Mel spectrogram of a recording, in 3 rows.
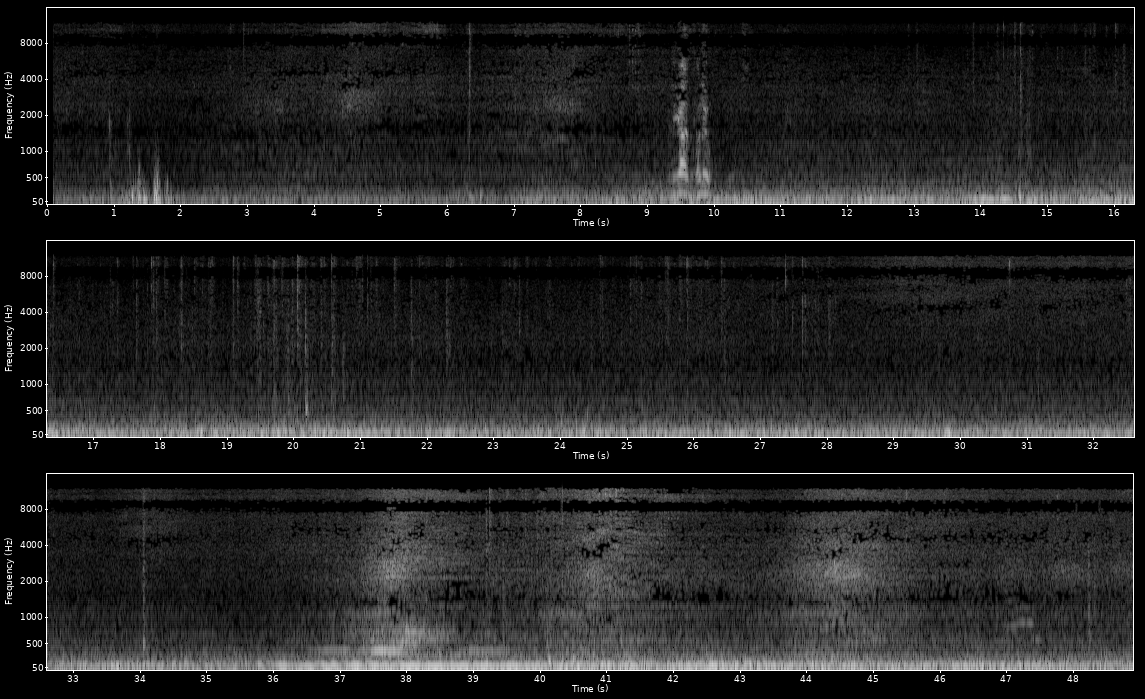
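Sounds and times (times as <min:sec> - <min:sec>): car engine and tyre rumble: 0:00.0 - 0:48.9.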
